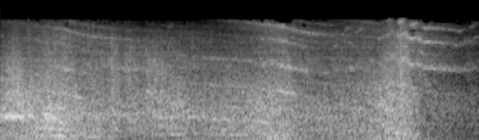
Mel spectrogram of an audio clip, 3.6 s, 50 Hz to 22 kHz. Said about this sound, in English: Clearly, these cars are not your daddy's Prius. The all-electric Formula E race cars are low to the ground, somewhere between a Formula One and an Indy car. They can go from 0 to 60 in under 3 seconds and reach top speeds of over 150 miles per hour.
